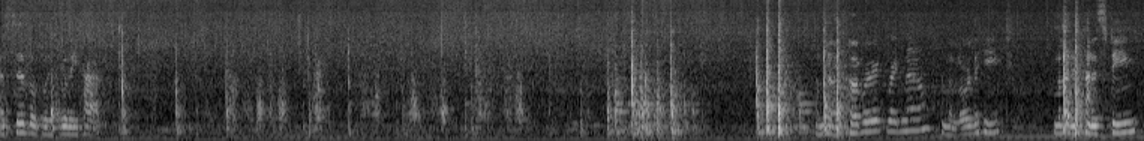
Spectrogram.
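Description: A spatula scrapes and stirs food in a frying pan.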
